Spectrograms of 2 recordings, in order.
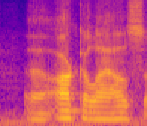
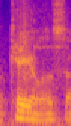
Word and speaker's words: Archelaus: Archelaus, or Calus, I've heard it pronounced both ways, was reigning, but instead to go back to Nazareth.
